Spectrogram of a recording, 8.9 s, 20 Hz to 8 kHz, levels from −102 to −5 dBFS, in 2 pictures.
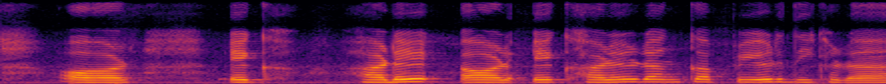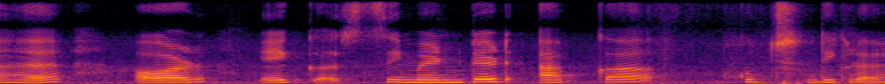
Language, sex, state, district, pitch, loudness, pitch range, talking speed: Hindi, female, Jharkhand, Jamtara, 225 Hz, -32 LUFS, 220-245 Hz, 135 wpm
